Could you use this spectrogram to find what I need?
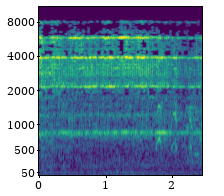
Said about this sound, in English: I must have hit the button on my alarm clock.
